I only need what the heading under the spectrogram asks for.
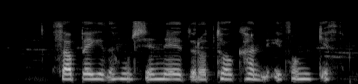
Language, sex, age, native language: Icelandic, female, 11, Icelandic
